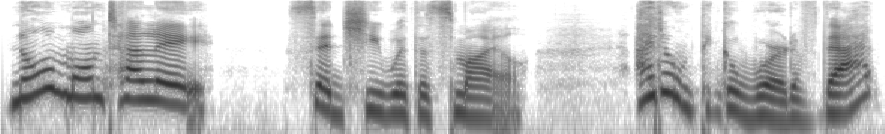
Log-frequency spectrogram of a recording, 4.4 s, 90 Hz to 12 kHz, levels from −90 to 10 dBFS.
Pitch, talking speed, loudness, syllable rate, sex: 240 Hz, 190 wpm, -19 LUFS, 4.9 syllables/s, female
